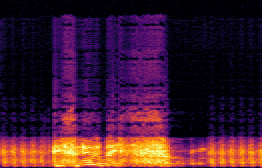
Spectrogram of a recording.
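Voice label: German chat, speech; War Thunder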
